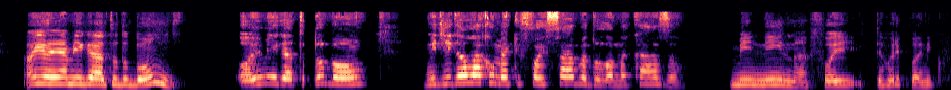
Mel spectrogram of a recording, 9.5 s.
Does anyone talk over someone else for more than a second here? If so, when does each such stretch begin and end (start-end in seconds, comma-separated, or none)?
none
